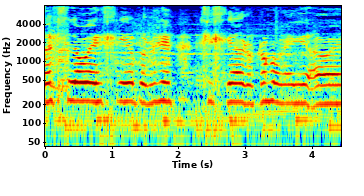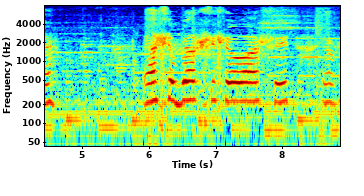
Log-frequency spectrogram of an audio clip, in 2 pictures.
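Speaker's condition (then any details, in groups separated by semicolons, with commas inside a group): Cerebral palsy; atypical speech, somewhat worse now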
